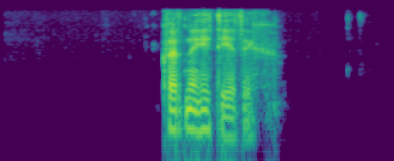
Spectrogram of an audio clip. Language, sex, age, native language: Icelandic, male, 40-49, Icelandic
